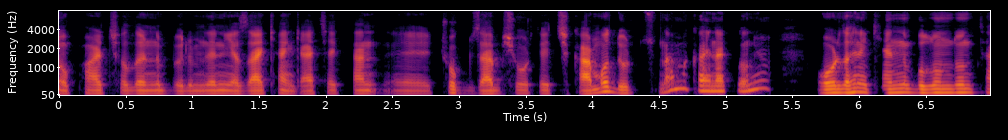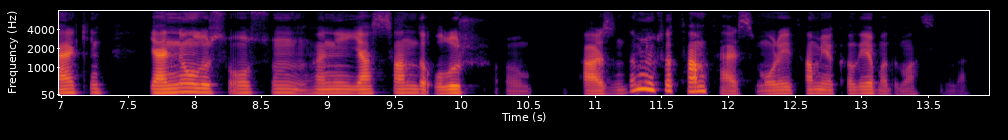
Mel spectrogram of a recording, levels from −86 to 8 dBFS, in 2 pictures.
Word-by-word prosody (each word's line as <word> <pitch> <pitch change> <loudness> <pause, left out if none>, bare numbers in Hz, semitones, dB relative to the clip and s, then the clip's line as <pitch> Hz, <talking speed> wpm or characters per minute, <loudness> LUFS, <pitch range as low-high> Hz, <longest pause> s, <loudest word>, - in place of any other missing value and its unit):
o 95 - 0
parçalarını, 100 -1 -2
bölümlerini 95 +2 -3
yazarken 95 +1 +2
gerçekten, 100 +3 -3
eee, 95 -1 -9
çok 100 - -4
güzel 95 0 +1
bir - - -12
şey 105 - -2
ortaya 100 0 -6
çıkarma 115 +15 +4
dürtüsünden 110 - -3
mi 260 - -4
kaynaklanıyor? 185 - +1 0.4
Orada, 125 +1 +6
hani, 140 -2 +2
kendi 130 0 0
bulunduğun 125 +2 +3
telkin, 130 +1 0 0.3
yani 125 +1 +7
ne 145 - +2
olursa 135 -3 +2
olsun, 125 -2 -6
hani, 115 +2 -3
yazsan 120 +1 0
da 115 - 0
olur, 115 +2 0
ımm, 90 -2 -18 0.4
tarzında 95 - -1
mı 250 - +5
yoksa 215 -5 +3
tam 165 0 +3
tersi 90 - -8
mi, 95 - -8
orayı 105 +2 -2
tam 110 +2 -5
yakalayamadım 105 -6 -6
aslında. 90 +1 -23
110 Hz, 170 wpm, -26 LUFS, 95-125 Hz, 0.4 s, yani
